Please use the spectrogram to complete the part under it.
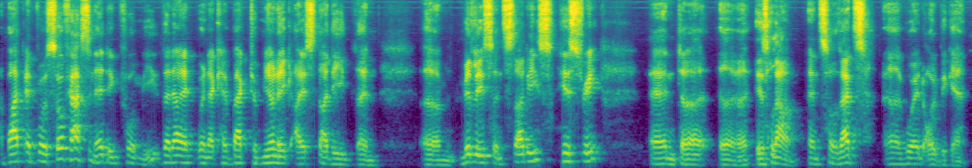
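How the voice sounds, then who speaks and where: Older man, German accent, academic guest, halting and measured delivery. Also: fairly low pitch, animated. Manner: measured, many "uh" fillers. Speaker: guest historian. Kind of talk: interview answers, lecturing.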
